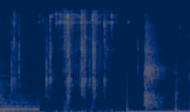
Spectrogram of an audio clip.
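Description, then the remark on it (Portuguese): A soldier's bunch of keys jingles in his shaky hand, a quick flurry of bright metallic clinks and rattles that come in bursts, fairly soft, with a faint low hum at the start. “O soldado, atrás deles, engoliu seco e segurou um molho de chaves um pouco trêmulo.”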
